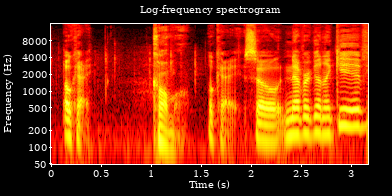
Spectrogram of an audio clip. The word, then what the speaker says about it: kommer: And then, so is real quick though, is the O in Kommer, how do you say Kommer? Kommer. Like Homer but with K. Okay. Kommer.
